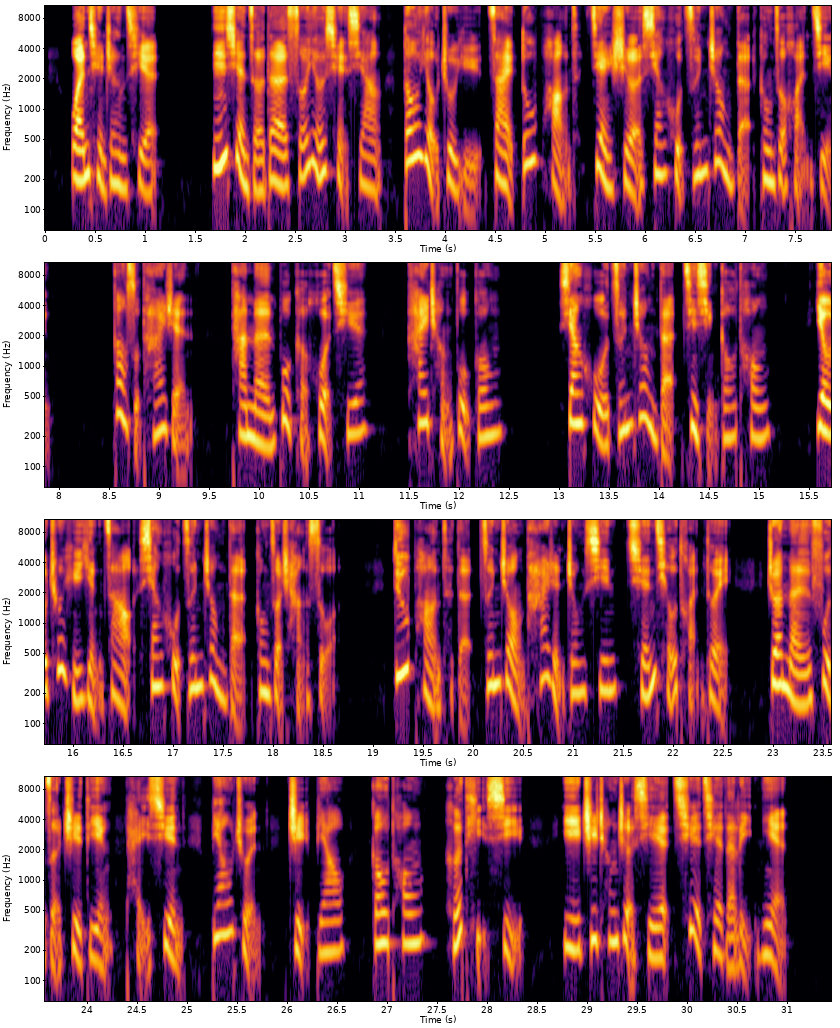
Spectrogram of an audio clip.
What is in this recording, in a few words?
chinese voiceover locutora china mandarina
